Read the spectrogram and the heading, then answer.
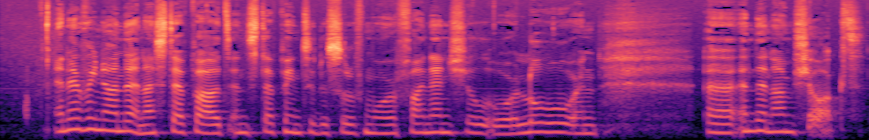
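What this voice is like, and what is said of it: Foreign accent in English. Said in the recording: “how can you speak such well English but with such an accent?”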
